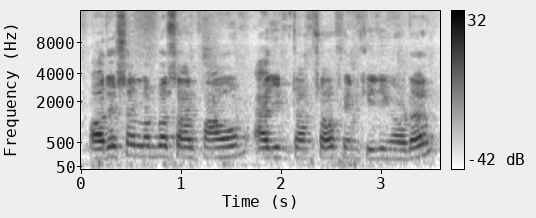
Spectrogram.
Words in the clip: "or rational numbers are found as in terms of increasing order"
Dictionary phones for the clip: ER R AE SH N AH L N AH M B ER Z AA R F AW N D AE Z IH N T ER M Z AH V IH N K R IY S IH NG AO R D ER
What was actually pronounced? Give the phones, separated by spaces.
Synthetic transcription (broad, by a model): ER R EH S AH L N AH M B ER S AA R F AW N D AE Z IH N T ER M S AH F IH N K IY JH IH NG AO R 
